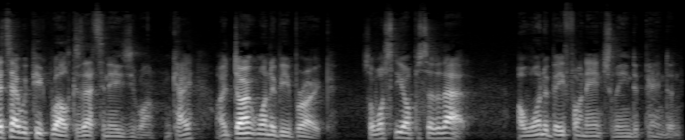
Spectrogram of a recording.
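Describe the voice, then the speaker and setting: In a very clean recording with a silent background, a man of medium pitch talks at a very fast pace in an animated tone, his intonation lively and his loudness swinging widely. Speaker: life coach. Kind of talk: motivational talk.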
